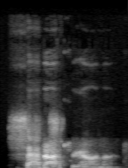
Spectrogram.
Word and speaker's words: Satriana: Pronounce it for me, Alison. Satriana.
